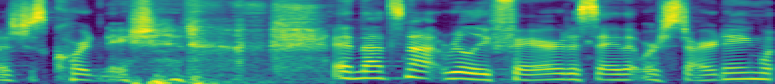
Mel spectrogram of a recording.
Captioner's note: laughter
